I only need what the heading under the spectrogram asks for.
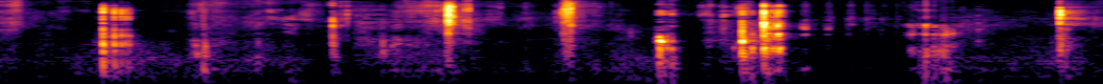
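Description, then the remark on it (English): Crisp crunching and chewing as someone bites into chicken, a run of sharp irregular crackles over about five seconds with no talking. “so I'm going to eat this chicken first.”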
